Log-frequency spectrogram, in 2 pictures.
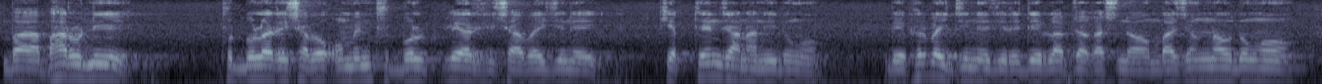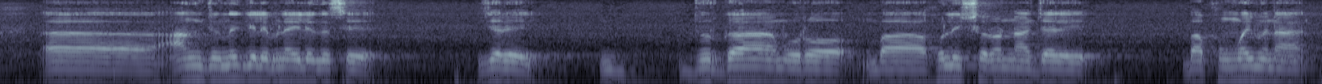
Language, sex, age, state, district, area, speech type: Bodo, male, 45-60, Assam, Kokrajhar, rural, spontaneous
